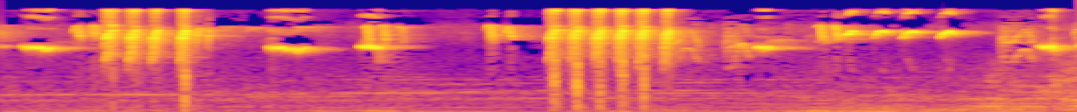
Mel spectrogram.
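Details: Male common iora singing vigorously, roused by a female's call, the pair answering each other; rapid bursts of sharp high chips and short whistled notes in quick clusters with brief pauses between phrases.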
